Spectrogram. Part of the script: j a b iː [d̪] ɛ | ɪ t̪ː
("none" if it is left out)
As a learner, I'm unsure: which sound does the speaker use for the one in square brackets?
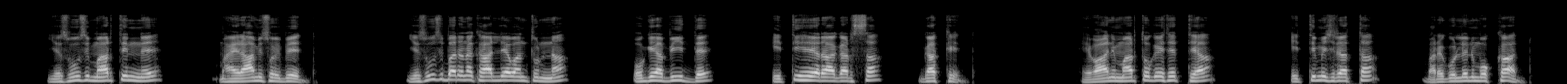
d̪ː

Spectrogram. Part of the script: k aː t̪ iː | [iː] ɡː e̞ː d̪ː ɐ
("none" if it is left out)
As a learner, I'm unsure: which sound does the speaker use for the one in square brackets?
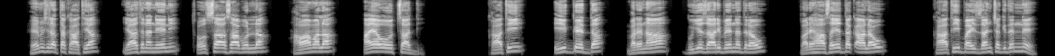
iː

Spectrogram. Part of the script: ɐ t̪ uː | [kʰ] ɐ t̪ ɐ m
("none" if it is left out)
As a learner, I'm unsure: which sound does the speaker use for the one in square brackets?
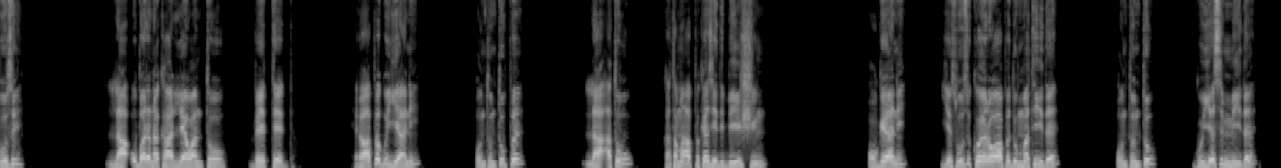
k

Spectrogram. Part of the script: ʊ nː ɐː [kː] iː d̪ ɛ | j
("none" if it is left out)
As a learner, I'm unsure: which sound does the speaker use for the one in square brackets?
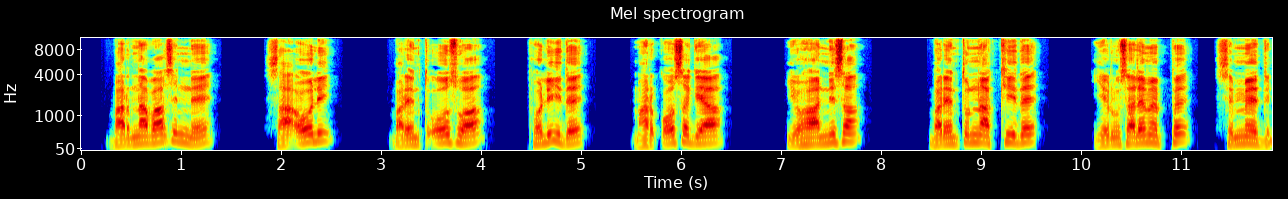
kː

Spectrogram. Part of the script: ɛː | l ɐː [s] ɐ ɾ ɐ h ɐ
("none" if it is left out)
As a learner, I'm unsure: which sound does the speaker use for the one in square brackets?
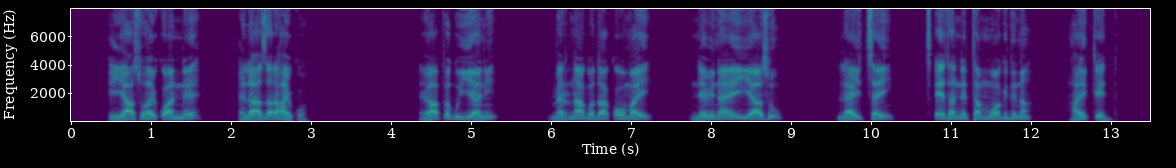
z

